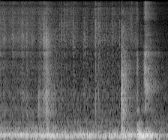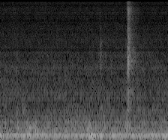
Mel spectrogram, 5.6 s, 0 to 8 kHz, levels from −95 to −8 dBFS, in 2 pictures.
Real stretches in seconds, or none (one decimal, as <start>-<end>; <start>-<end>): 0.9-2.1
